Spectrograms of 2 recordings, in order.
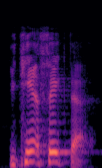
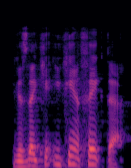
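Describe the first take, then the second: First: Higher and louder repeat; emphatic. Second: Said in the usual way. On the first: Real, not acted. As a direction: punch it harder.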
